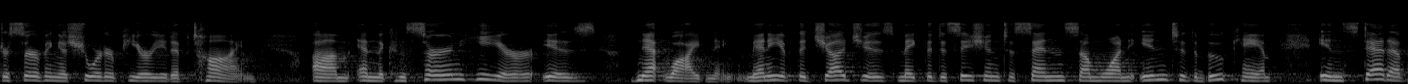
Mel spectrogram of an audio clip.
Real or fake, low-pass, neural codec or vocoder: real; 7.2 kHz; none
